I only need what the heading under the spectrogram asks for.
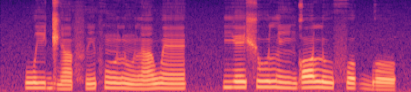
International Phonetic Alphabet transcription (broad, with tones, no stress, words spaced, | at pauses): wi˧d͡ʒã˨ fĩ˨˦fũ˧lũ˨lã˨˦ wɛ̃˦ | je˦ʃu˦ lĩ˧ɡɔ˦ lu˧fo˧ɡ͡bo˨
